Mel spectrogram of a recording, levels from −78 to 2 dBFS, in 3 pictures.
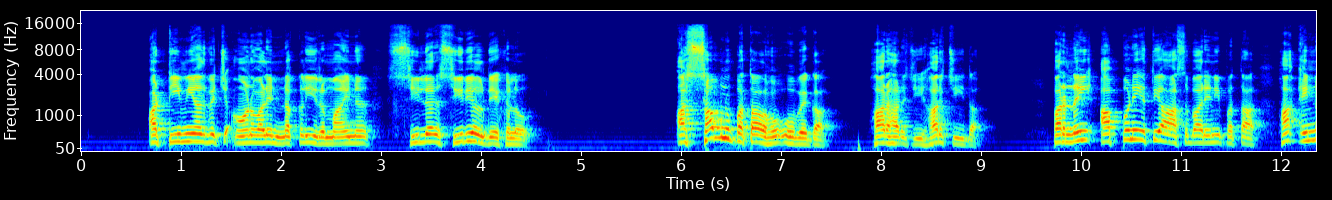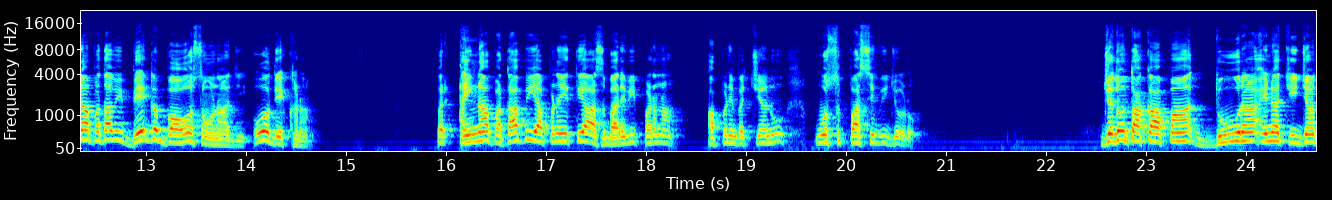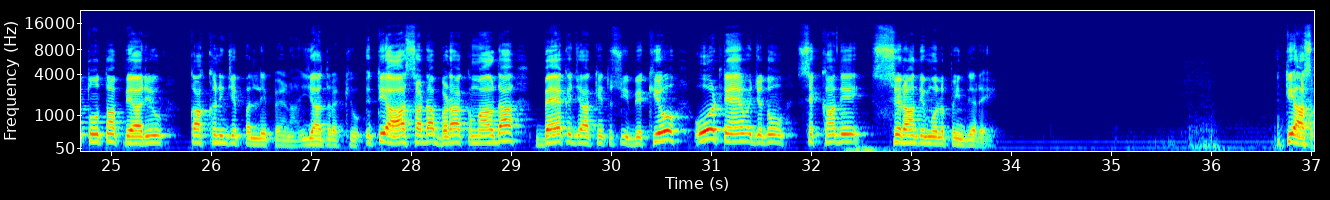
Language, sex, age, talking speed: Punjabi, male, 50-69, 140 wpm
